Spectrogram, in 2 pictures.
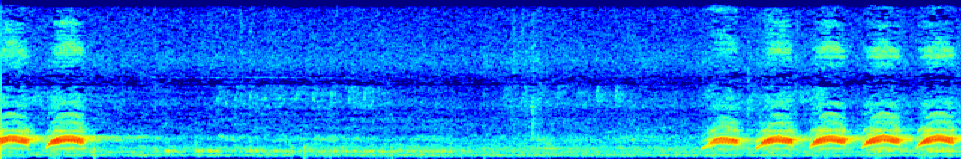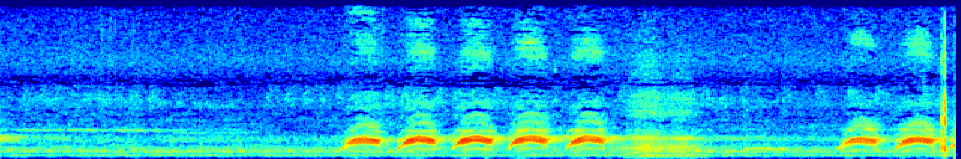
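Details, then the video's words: A spot-breasted parrotbill repeats rapid bursts of four to six mellow, arched whistles, the bursts separated by pauses of several seconds, in quiet surroundings. "El picoloro pechipinto"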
